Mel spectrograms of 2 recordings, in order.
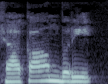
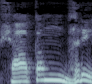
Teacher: ಶಾಕ ಅಲ್ಪ ಪ್ರಾಣ, ಭರಿ ಅಂತ ಮಹಾಪ್ರಾಣ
